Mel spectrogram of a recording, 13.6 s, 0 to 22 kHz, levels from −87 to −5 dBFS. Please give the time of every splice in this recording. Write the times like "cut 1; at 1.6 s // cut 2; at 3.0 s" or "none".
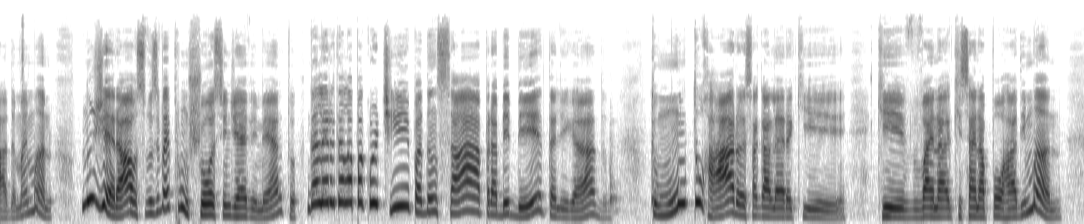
cut 1; at 3.8 s // cut 2; at 8.1 s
